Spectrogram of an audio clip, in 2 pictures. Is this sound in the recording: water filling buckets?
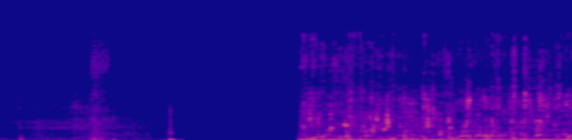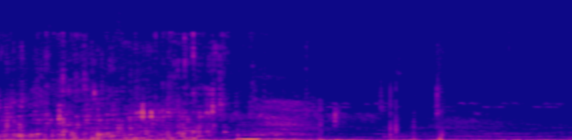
yes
